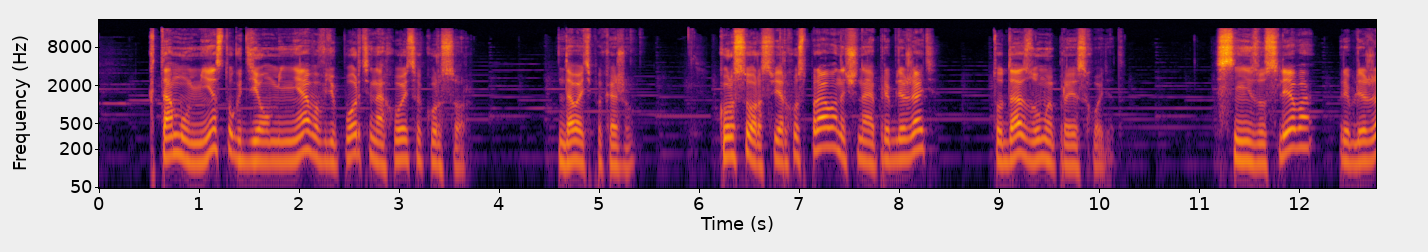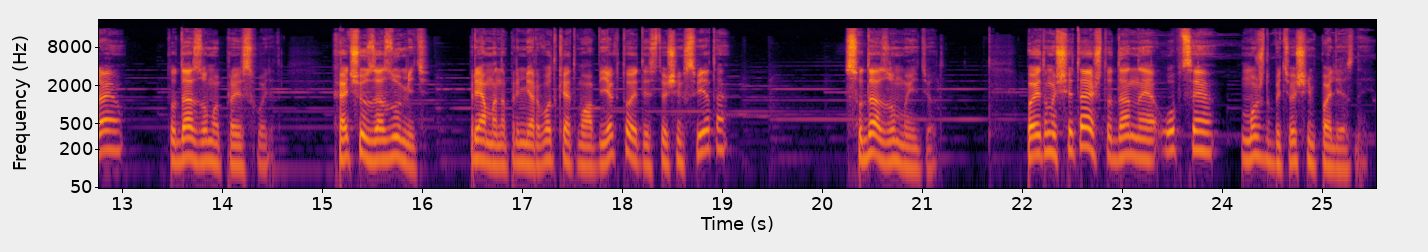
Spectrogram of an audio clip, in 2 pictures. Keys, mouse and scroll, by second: 7.4-9.3 scroll up 5, 9.3-12.1 scroll down 6, 12.1-13.1 scroll up 3, 13.1-16.3 scroll down 4, 19.0-20.2 scroll up 5, 20.2-21.0 scroll down 7, 21.0-22.7 scroll up 1.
